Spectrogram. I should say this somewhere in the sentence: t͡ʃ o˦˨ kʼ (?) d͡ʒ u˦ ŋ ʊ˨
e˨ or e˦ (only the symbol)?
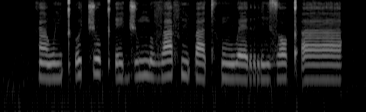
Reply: e˨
